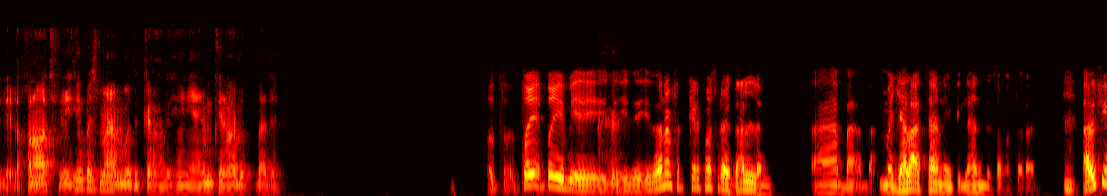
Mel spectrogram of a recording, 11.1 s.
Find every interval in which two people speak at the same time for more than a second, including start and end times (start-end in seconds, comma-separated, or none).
none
